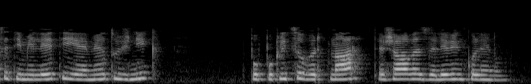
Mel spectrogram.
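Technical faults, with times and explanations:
Throughout, transcoding between lossy codecs: the speech seems to have passed through a very low-rate encoder and then been re-encoded by a second one. The damage fits MP3 at around 24 kbit/s followed by WMA at 64 kbit/s, likely in that order. The second encoder's higher rate cannot restore what the first discarded. Nothing survives above 5.8 kHz, and the second pass spends bits copying the first pass's artefacts while adding its own, so both are heard layered together.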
